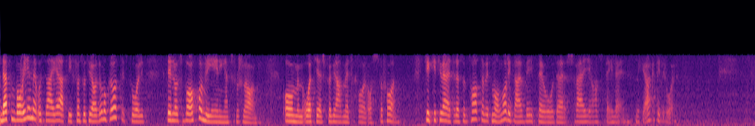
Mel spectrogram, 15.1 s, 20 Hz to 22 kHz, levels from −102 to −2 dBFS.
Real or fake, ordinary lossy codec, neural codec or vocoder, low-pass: fake; none; codec, 16 kHz in and 24 kHz out, 0.6 kbps, FocalCodec, streaming, 2048 codes; 3.6 kHz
